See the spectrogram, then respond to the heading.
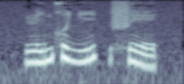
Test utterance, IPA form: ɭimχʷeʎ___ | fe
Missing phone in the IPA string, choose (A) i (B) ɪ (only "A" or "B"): A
